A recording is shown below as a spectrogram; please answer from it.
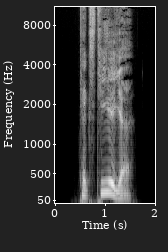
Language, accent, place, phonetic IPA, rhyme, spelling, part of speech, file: German, Germany, Berlin, [tɛksˈtiːli̯ə], -iːli̯ə, Textilie, noun, De-Textilie.ogg
- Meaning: textile(s)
